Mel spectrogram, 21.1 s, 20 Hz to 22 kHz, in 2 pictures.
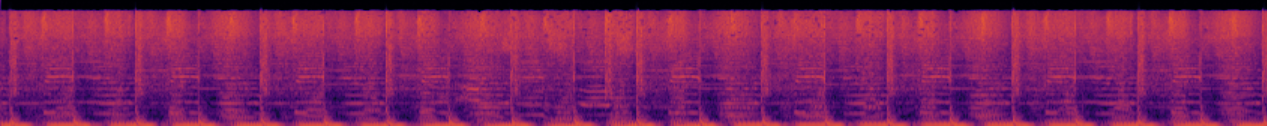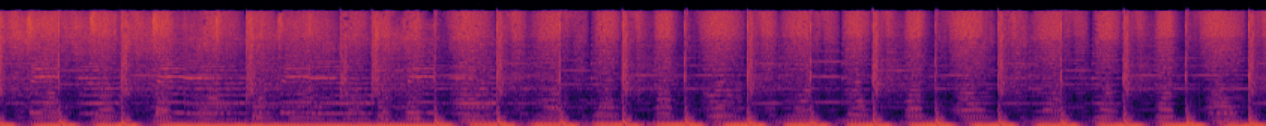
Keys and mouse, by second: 1.1 click, 1.9 click, 5.2-6.6 drag, 10.6-11.9 drag, 13.2 click, 14.3 click, 16.0 click, 16.2 right click, 18.5 alt+shift+click, 18.8 shift+click.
